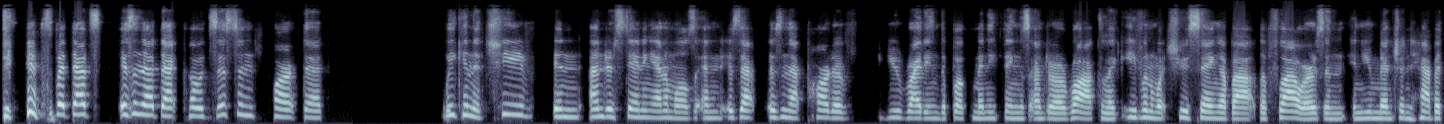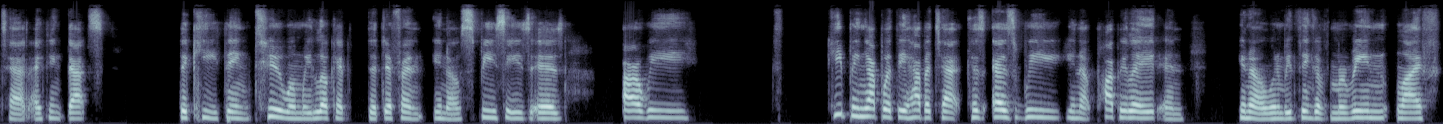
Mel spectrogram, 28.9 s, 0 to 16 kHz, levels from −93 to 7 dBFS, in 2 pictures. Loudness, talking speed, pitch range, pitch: -16 LUFS, 170 wpm, 175-215 Hz, 195 Hz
